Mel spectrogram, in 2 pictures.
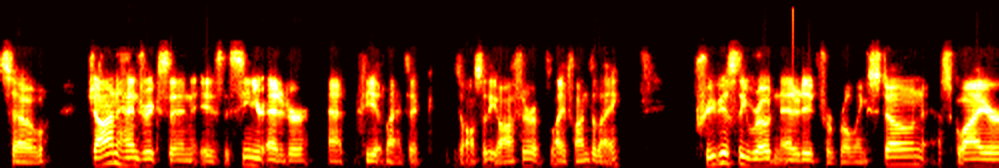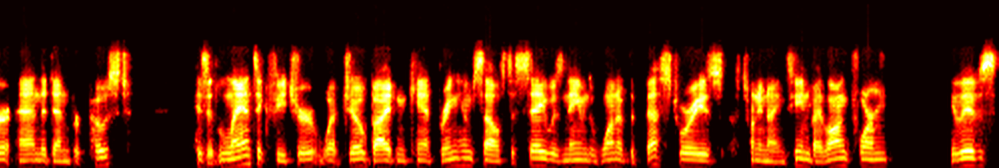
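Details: Adult male speaker; typical speech.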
